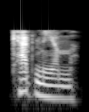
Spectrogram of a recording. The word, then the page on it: cadmium: ‘kædmıəm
